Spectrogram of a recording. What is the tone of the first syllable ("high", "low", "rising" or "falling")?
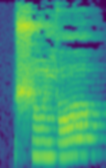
low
